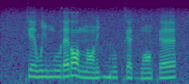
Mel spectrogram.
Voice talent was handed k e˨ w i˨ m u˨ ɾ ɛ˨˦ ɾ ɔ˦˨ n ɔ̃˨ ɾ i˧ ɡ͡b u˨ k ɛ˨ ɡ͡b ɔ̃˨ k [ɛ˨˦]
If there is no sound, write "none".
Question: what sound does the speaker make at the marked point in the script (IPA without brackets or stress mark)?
ɛ˨˦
